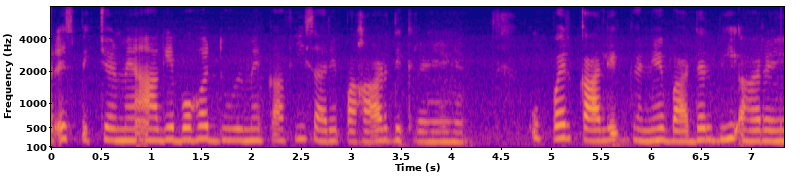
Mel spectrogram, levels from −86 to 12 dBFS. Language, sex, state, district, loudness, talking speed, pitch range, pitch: Hindi, female, Arunachal Pradesh, Lower Dibang Valley, -19 LUFS, 165 wpm, 220-245 Hz, 235 Hz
